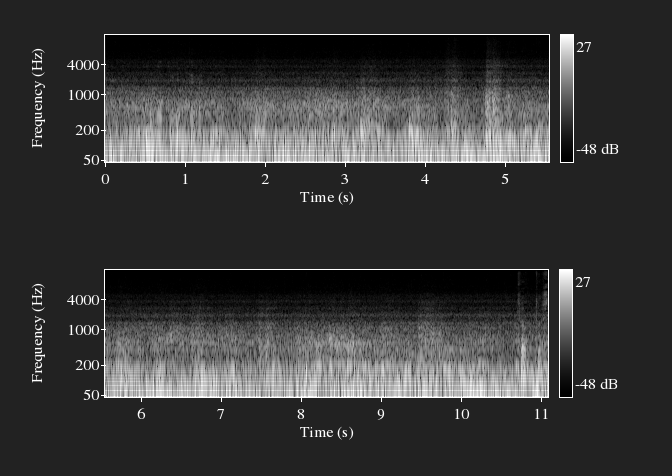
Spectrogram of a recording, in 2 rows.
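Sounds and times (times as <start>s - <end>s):
train wheels running over rails: 0.0s - 11.0s.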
